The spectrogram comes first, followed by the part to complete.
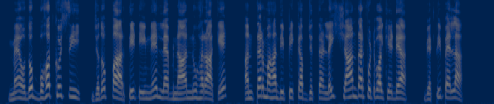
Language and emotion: Punjabi, happy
